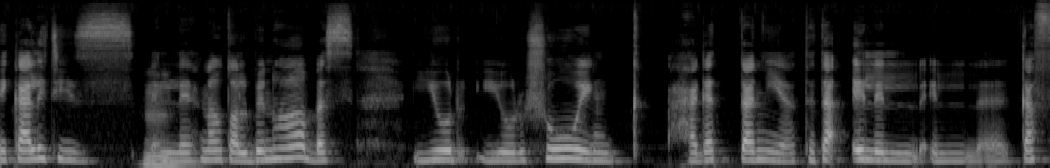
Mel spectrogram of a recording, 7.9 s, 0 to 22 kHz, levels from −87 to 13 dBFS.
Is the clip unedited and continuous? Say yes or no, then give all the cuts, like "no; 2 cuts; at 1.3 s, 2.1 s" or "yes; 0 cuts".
yes; 0 cuts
